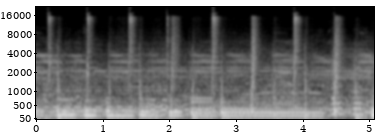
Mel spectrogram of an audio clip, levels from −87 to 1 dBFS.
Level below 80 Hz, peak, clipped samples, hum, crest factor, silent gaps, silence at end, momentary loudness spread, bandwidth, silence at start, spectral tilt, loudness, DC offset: -38 dBFS; -2 dBFS; under 0.1%; none; 16 dB; none; 0 s; 4 LU; 18 kHz; 0 s; -6.5 dB/octave; -19 LUFS; under 0.1%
